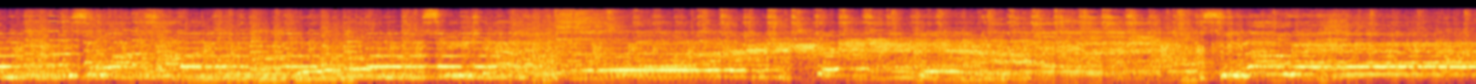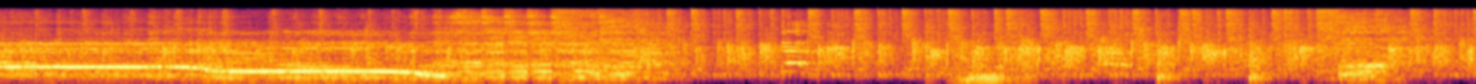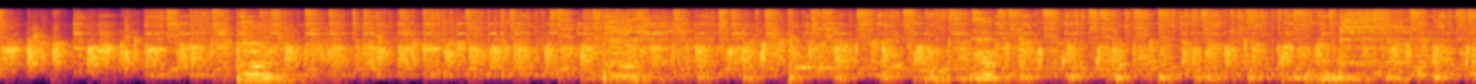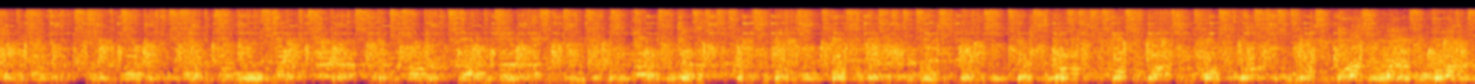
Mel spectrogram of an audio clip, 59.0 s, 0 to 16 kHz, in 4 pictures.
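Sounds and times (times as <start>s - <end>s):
low bass notes: 0.0s - 21.5s, 24.3s - 25.1s, 28.1s - 28.7s, 31.9s - 32.5s, 35.5s - 36.2s, 38.7s - 39.9s, 41.4s - 59.0s
acoustic guitar: 0.0s - 22.1s, 26.1s - 29.2s, 30.2s - 59.0s
drum kit with cymbals: 0.0s - 29.4s, 30.9s - 59.0s.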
